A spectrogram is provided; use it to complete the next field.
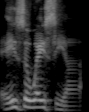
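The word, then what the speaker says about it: Aizoaceae: rather than manglewood and according to Emily that's how you pronounce it azawasia on the theme of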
